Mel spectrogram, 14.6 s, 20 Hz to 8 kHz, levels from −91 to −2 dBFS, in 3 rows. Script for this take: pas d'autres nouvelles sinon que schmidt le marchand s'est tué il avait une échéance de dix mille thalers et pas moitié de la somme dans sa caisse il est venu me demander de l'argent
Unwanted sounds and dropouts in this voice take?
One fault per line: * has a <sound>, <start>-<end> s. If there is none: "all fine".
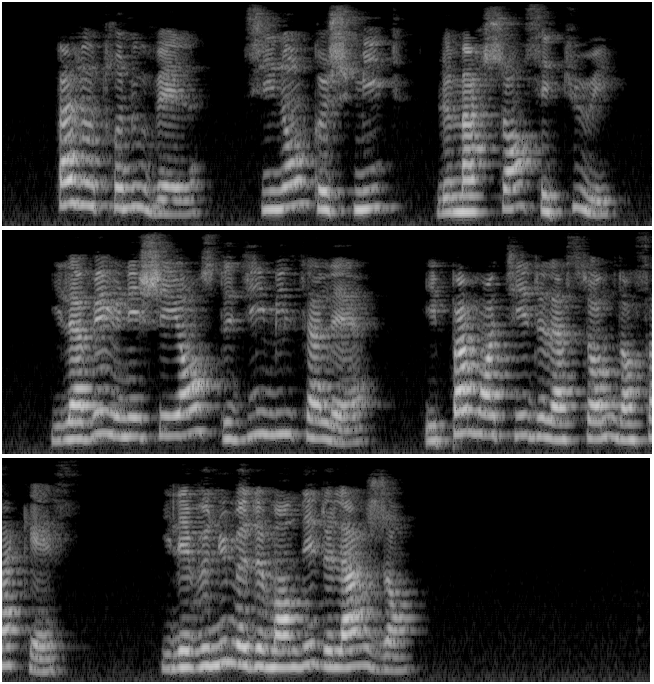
all fine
